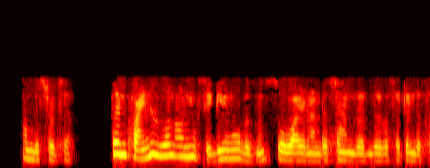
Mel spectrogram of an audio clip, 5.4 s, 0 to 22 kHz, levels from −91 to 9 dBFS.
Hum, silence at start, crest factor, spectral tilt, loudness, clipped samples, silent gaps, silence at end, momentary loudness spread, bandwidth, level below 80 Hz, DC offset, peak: none; 0.3 s; 18 dB; -11 dB/octave; -24 LUFS; under 0.1%; 0.99-1.36 s; 0 s; 11 LU; 4 kHz; -68 dBFS; under 0.1%; -6 dBFS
